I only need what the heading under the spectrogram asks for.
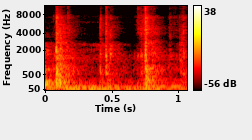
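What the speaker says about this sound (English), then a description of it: "Last shuffle." A deck of tarot cards is shuffled in a few quick riffling bursts, close and soft, with no talk.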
